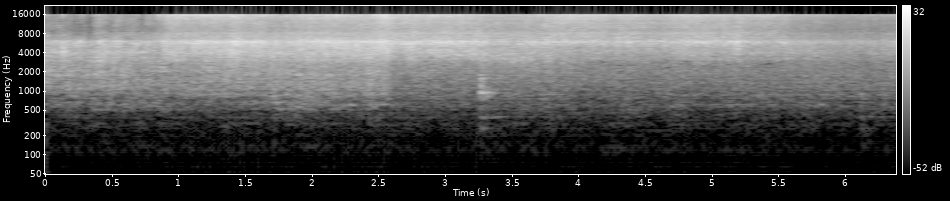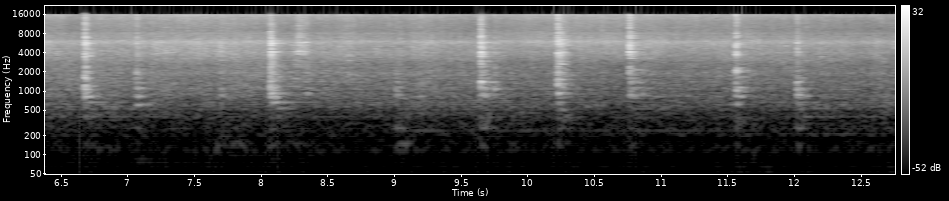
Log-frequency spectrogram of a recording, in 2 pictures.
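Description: Freshly added diced tomatoes sizzling in hot oil on a large stainless-steel tawa, the sizzle loud at first and slowly dying down as they cook. From about halfway, a metal spatula clicks and scrapes against the steel griddle several times as it stirs them.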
